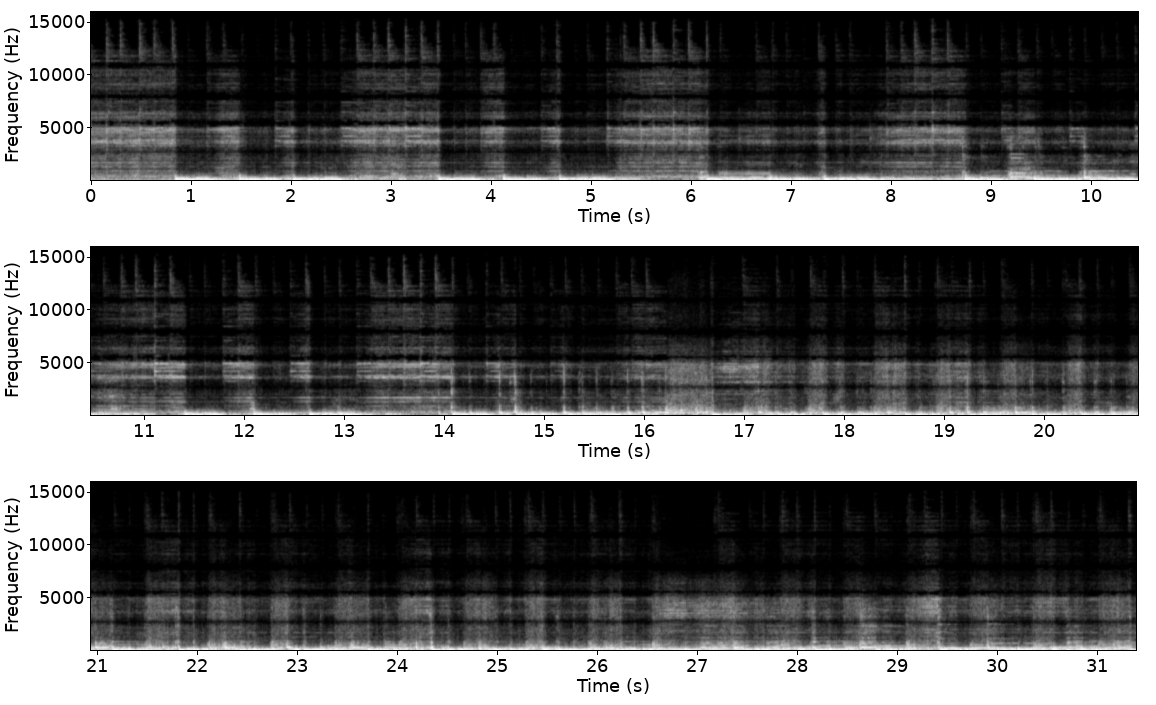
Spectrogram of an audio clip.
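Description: A live rock band playing an instrumental: electric bass and drum kit drive a repeating riff with electric guitar, and about halfway through the playing turns denser and heavier.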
